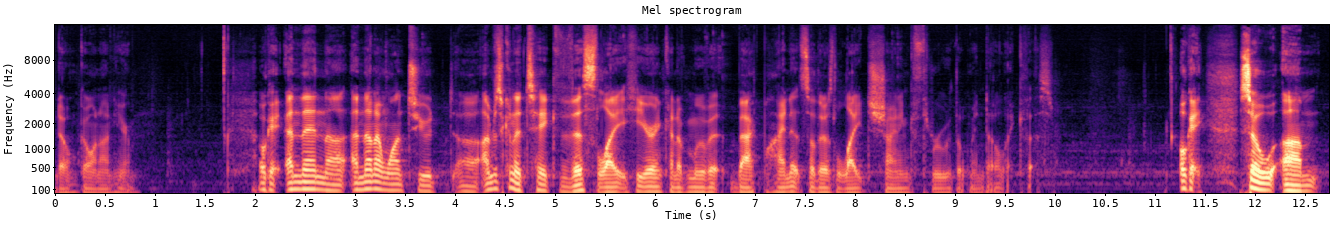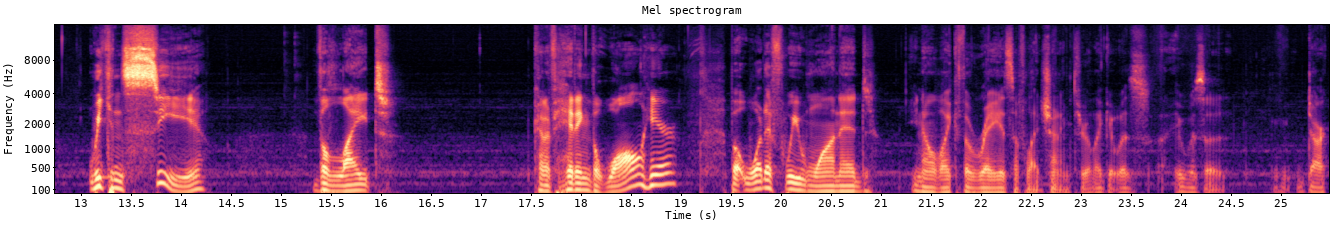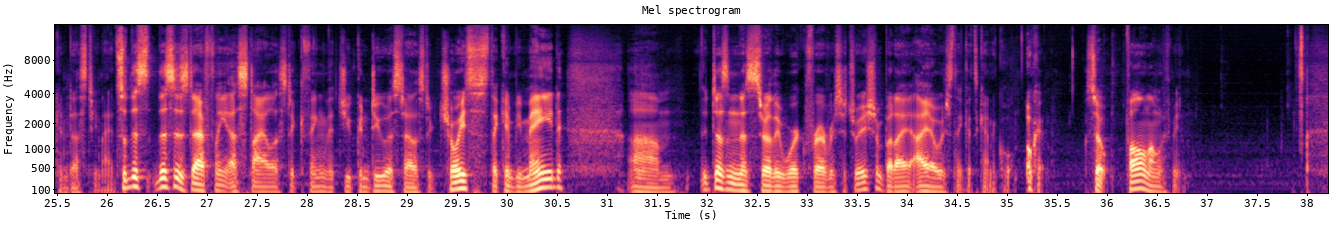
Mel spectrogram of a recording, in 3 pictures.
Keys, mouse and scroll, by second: 3.7 Tab, 5.3 g, 7.9 g, 11.0 o.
